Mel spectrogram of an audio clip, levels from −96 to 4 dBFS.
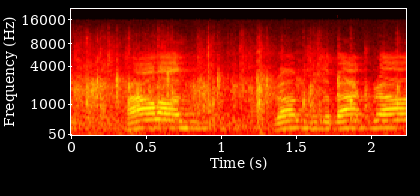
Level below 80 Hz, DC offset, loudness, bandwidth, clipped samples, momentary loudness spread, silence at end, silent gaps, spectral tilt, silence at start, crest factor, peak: -56 dBFS; under 0.1%; -26 LUFS; 16 kHz; under 0.1%; 8 LU; 0 s; none; -3.5 dB/octave; 0 s; 18 dB; -10 dBFS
